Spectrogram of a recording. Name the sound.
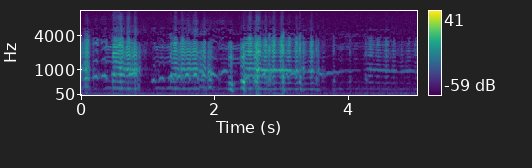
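young goats bleating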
